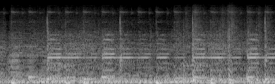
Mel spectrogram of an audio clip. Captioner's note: motors rumbling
